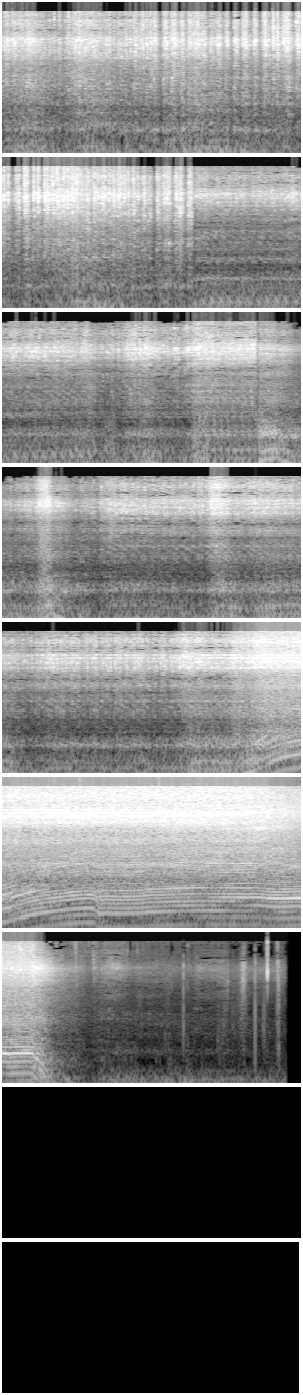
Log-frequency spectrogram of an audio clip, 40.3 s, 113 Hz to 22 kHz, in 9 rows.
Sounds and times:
Vehicle: 0:00.0 - 0:31.2.

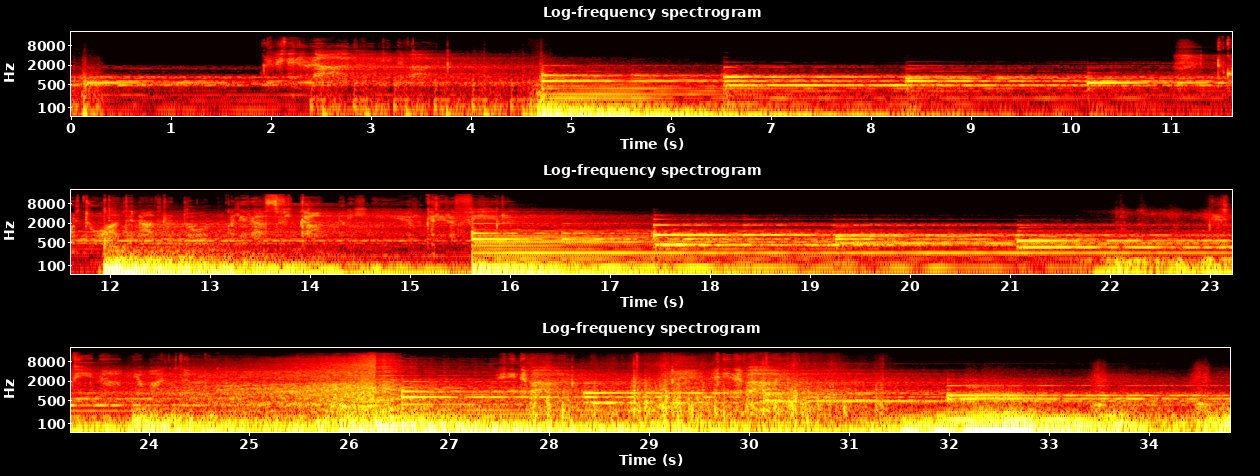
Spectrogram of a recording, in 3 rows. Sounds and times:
Music: 0:00.0 - 0:34.8
Speech: 0:11.1 - 0:16.1, 0:22.0 - 0:24.6.

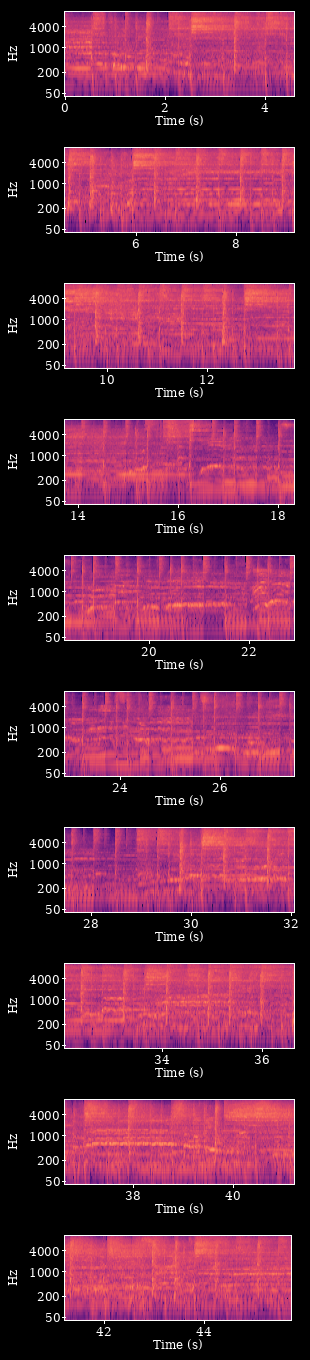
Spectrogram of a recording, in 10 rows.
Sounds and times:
Drum kit: 0:00.0 - 0:45.7.

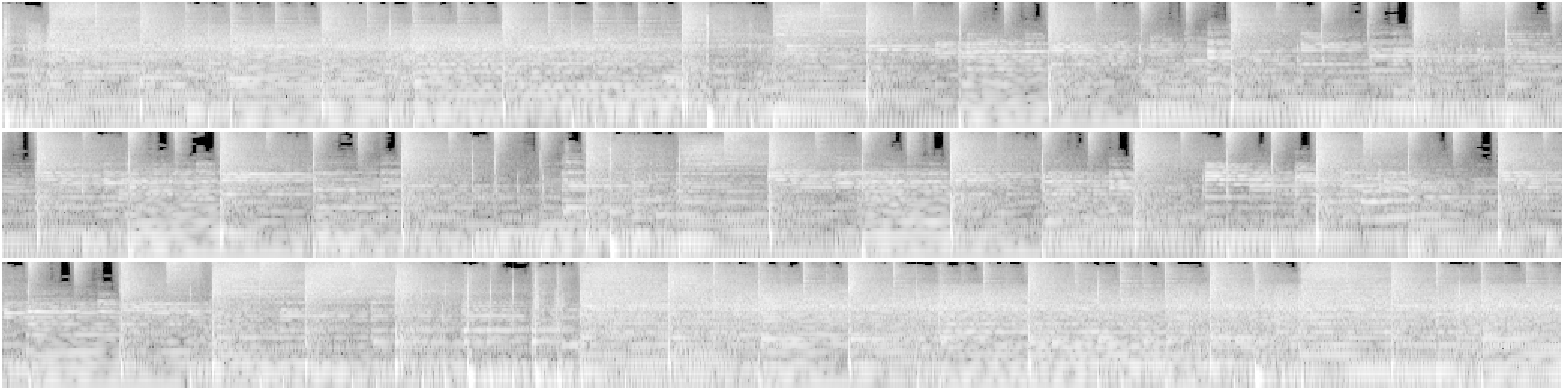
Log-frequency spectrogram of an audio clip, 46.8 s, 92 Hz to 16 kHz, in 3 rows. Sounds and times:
Music: 0:00.0 - 0:46.7.

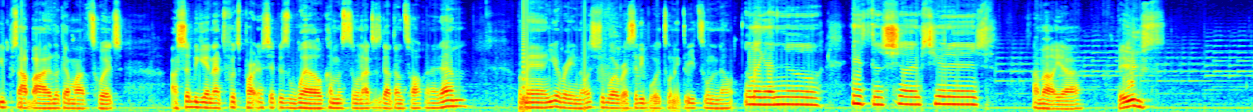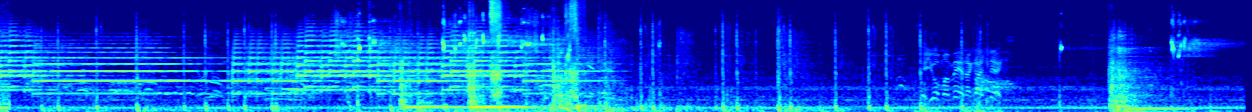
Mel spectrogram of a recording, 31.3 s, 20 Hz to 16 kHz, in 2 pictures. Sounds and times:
Speech: 0:00.0 - 0:01.5, 0:02.2 - 0:05.9, 0:06.5 - 0:14.6, 0:27.2 - 0:28.4
Basketball bounce: 0:16.2 - 0:28.1
Inside, large room or hall: 0:22.6 - 0:31.2.

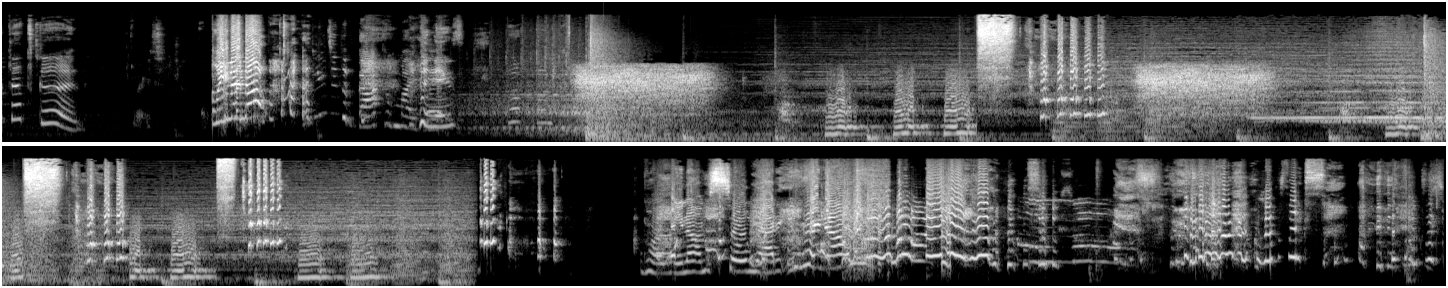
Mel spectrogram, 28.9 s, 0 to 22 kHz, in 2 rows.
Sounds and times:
Speech: 0:20.8 - 0:23.2, 0:24.7 - 0:25.7.

